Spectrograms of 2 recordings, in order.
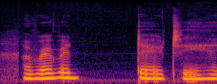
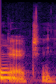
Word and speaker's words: arrivederci: Arrivederci. Yeah, Tyler can say it so good. I can't. Try it again. Arrivederci. Arrivederci. Arrivederci. Arrivederci. It's easier to say it when you roll your R's.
